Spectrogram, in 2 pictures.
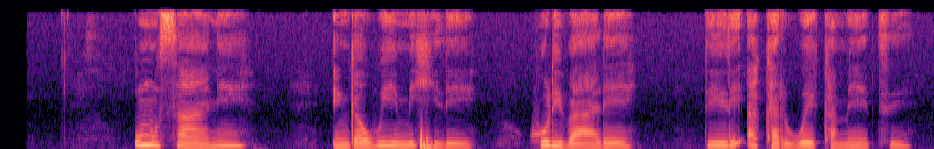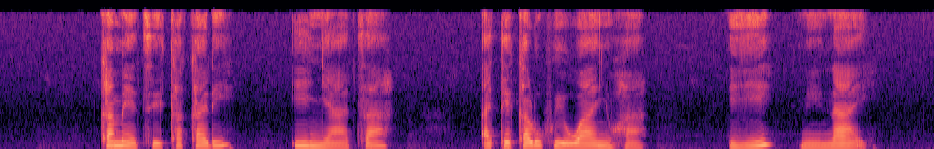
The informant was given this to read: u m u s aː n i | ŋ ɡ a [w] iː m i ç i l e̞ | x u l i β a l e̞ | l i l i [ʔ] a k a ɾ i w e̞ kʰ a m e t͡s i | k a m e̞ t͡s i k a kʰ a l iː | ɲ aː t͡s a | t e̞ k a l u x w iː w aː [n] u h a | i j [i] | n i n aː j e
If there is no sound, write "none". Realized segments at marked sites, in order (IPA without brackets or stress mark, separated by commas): w, ʔ, ɲ, i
